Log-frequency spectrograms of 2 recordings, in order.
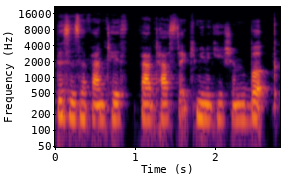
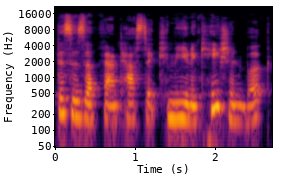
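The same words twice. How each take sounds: First: The stress falls on the word book. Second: The stress falls on the word communication. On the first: The object itself is highlighted. "I'm putting the emphasis on the book" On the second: The type of book is highlighted. "I'm emphasizing the type of book it is"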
